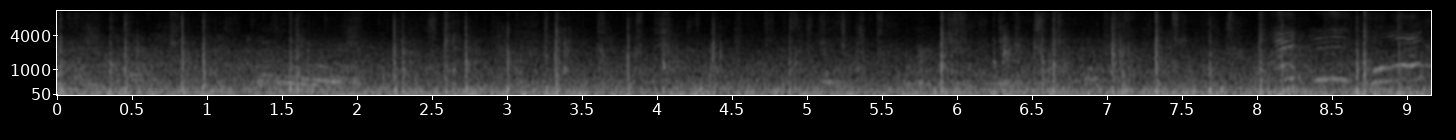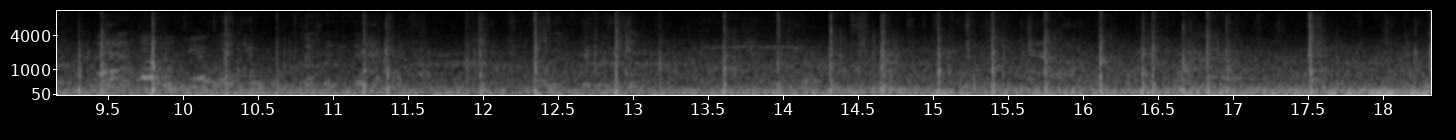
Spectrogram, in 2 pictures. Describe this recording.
park opposite of the pacific design centre, north san vicente boulevard, west hollywood, early afternoon; children playing basketball; distant trafic;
